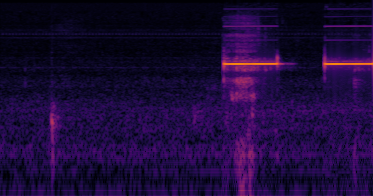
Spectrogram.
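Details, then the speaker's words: ZOLL ventilator in a mechanical ventilation training demo, deliberately set to deliver a low volume: shrill high-pitched beeps about once a second, a high-priority low tidal volume alarm, possibly from circuit or airway obstruction. "una alarma rojo que me dice que el volumen tidal estado ya posiblemente puede ser porque el circuito está obstruido porque hay obstrucción en la vía aérea"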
